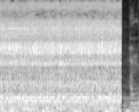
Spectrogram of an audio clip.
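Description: Ninja Foodi Power Nutri Duo personal blender running at full speed, blending a frozen-fruit smoothie: a loud, steady motor and blade noise that cuts off suddenly near the end.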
